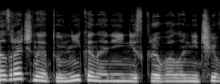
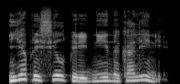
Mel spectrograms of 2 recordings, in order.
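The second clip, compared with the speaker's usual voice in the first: ordinary delivery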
